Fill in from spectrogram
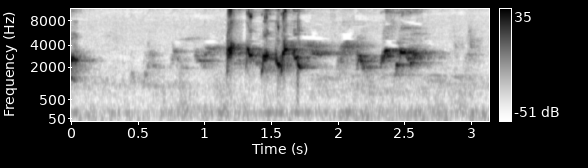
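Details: Red-whiskered bulbul tutor song for training young birds, a quick run of loud warbled whistled notes in the middle followed by softer descending phrases, over faint low background rumble.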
